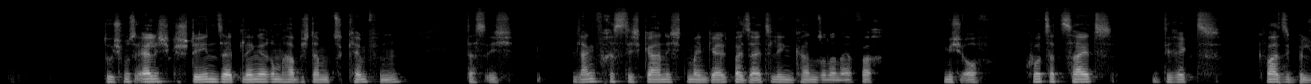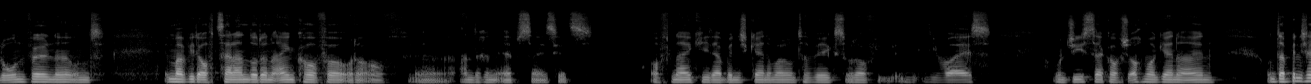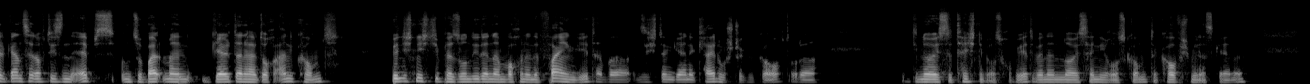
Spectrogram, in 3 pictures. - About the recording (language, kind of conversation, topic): German, advice, Wie schaffe ich es, langfristige Sparziele zu priorisieren, statt kurzfristigen Kaufbelohnungen nachzugeben?
- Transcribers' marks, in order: other background noise; tapping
